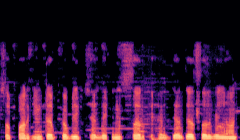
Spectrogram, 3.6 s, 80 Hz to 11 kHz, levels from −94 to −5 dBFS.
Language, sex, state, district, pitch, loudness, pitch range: Hindi, male, Bihar, Araria, 120 Hz, -16 LUFS, 115-125 Hz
